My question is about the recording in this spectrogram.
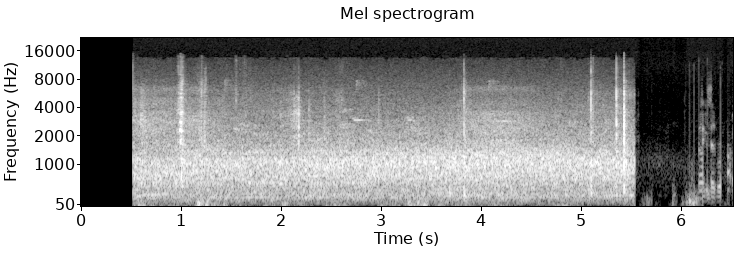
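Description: A steady background hiss with a few faint clicks. It starts abruptly about half a second in and cuts off just as suddenly near the end.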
